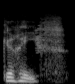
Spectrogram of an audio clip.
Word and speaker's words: griffes: Quatre griffes. But you won't hear those S's on the end of the word.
